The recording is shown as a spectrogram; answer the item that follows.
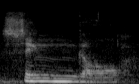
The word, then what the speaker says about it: single: Single. If we were going to divide single, which is a two-syllable word, into syllables, we would draw that division between N and G. So you can hear the G.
